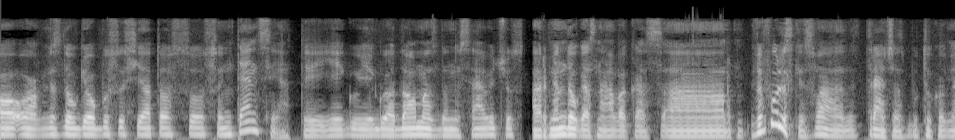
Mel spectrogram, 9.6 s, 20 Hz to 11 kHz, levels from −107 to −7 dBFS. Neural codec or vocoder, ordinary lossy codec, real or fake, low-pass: none; AAC, 48 kbps; real; 7.2 kHz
